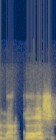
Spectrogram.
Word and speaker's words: Marcos: Baik, karena ini orang Spanyol ya, jadi bacanya S-nya dibaca. Tapi kalau misalkan dia orang Perancis ya S-nya nggak usah dibaca, Marco. Baik, je m'appelle Marcos, je suis espagnol.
